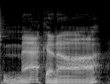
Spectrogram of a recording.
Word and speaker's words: Mackinac: Only today, Chris from Michigan sent me a note reminding me that the strait at the top of Michigan is pronounced Mackinac, even though it's spelled Mackinac.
